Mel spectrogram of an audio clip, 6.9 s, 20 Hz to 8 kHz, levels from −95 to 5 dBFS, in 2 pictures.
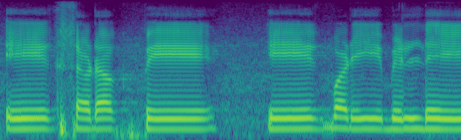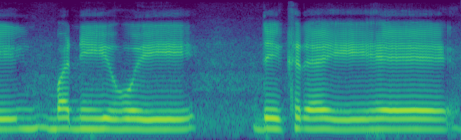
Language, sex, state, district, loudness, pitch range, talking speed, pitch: Hindi, female, Rajasthan, Jaipur, -14 LUFS, 175-180 Hz, 95 wpm, 180 Hz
